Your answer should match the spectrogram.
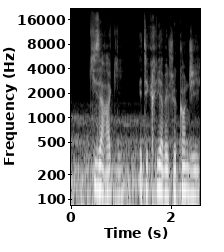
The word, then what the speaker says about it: Kisaragi: le nom de cette station bien qu'il soit prononcé kisaragui est écrit avec le kanji qui signifie démon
